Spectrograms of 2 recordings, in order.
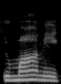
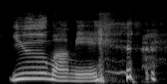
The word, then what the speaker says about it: umami: outside of japan it's very difficult to pronounce umami correctly many many scientists said you mummy so that that was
